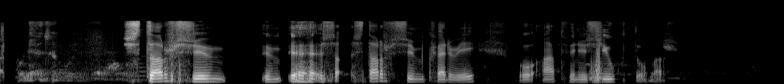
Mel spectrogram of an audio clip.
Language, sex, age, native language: Icelandic, male, 18-19, Icelandic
